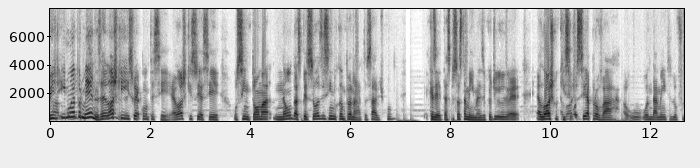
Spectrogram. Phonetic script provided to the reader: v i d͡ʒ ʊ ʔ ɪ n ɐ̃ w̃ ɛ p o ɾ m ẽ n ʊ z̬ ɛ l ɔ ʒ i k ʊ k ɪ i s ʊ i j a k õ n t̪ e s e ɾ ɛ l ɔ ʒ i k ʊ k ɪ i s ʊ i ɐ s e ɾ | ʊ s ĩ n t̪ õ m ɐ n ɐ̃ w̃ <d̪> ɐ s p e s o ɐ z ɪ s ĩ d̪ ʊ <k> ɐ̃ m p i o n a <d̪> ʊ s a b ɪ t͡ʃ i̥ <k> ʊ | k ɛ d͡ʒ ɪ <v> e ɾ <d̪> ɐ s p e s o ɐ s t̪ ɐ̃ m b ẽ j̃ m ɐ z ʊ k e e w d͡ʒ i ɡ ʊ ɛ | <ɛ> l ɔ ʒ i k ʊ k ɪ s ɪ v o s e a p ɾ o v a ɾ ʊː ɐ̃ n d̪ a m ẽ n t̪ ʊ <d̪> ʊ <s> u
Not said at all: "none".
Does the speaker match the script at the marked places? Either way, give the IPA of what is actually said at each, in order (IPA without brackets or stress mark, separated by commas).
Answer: d̪, k, t̪, p, z, d̪, ɛ, d̪, f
